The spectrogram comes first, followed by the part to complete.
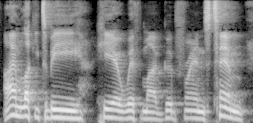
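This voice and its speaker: A man hosting a podcast interview, talking in a relaxed, slangy way and laughing easily with his guests. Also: mid-range voice, takes it slowly. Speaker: podcast host. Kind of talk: casual interview chat.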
